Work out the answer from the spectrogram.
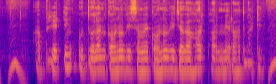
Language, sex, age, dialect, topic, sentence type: Bhojpuri, male, <18, Northern, banking, statement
